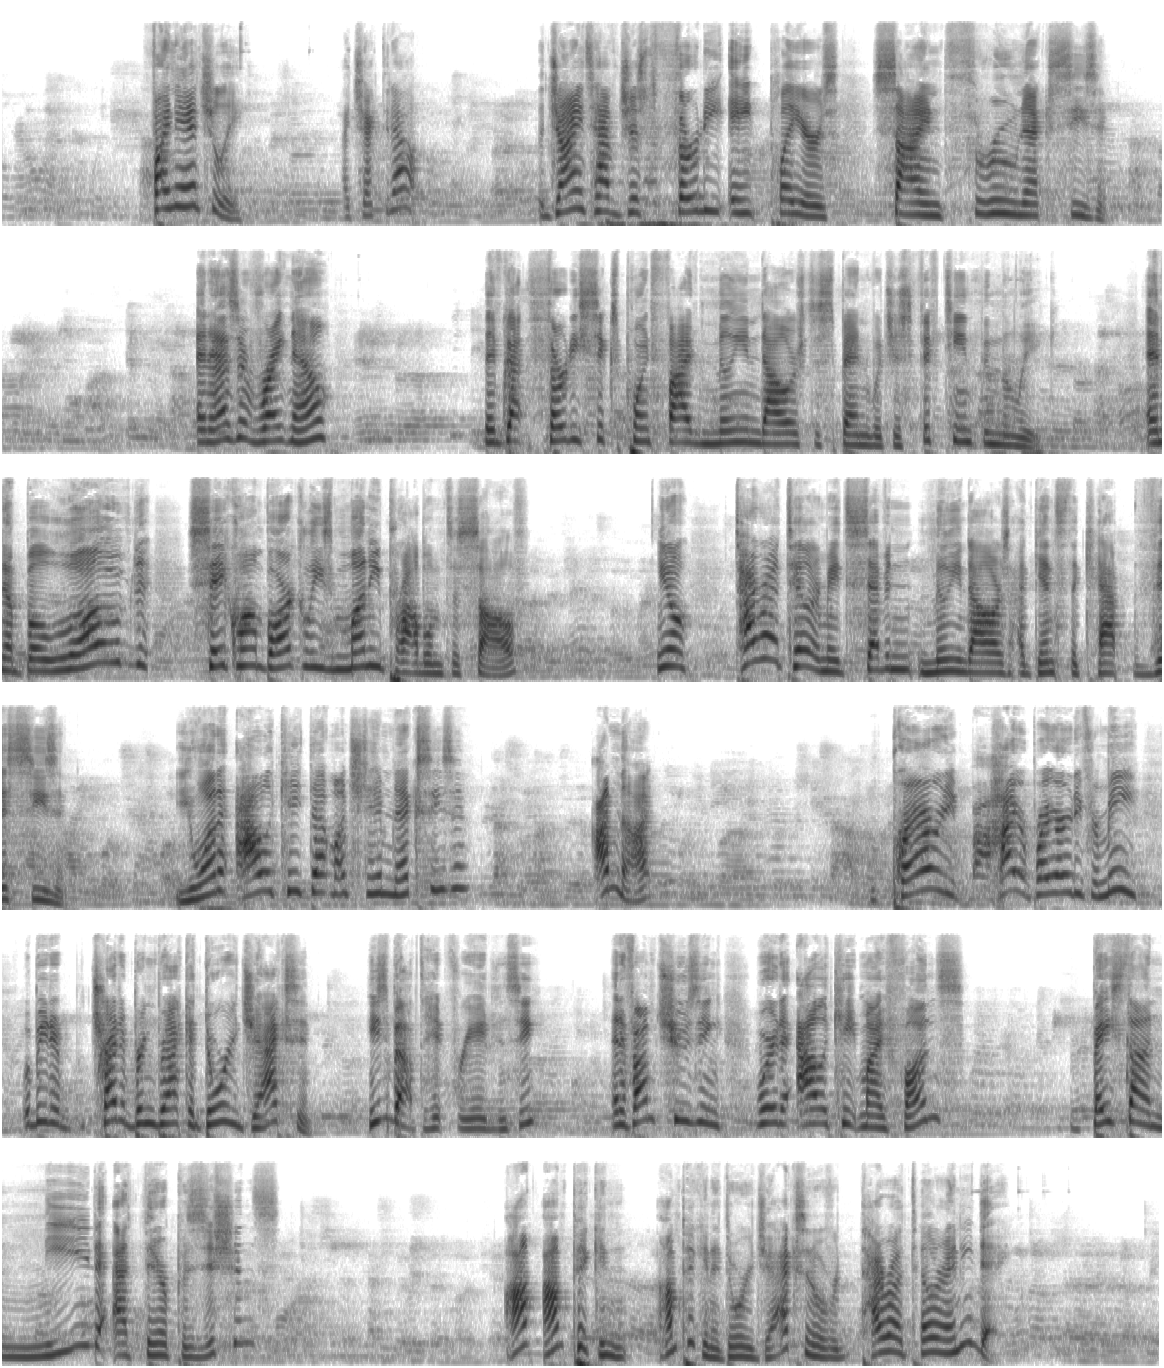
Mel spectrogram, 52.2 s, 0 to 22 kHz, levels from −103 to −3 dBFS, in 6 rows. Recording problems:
background chatter; faint; throughout; 3 voices, 25 dB below the speech

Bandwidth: 14.5 kHz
